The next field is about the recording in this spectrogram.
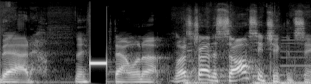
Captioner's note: beep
